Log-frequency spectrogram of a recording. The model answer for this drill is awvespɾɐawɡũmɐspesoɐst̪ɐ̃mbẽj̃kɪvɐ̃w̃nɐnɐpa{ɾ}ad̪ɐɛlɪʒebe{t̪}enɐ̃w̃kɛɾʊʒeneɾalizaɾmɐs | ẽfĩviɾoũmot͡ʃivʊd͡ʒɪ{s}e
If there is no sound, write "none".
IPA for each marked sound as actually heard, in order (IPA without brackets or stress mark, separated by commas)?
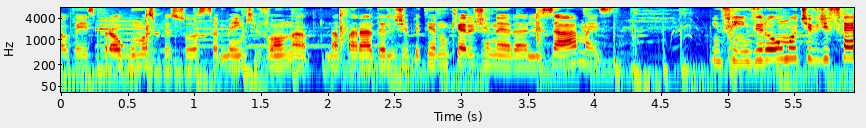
ɾ, t̪, f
